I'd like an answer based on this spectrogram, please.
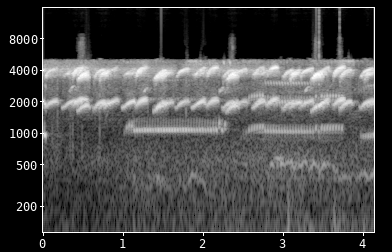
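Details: Frogs calling at an old foam nest at a waterhole on a South African game reserve, night, 03:40 in late January: rapid overlapping chirps layered over a long steady whistled tone, with a dense continuous chorus throughout.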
